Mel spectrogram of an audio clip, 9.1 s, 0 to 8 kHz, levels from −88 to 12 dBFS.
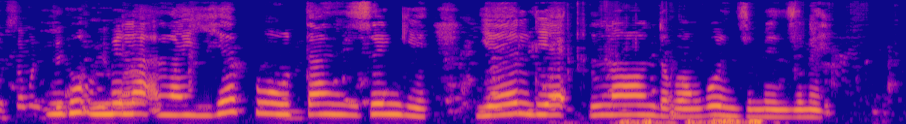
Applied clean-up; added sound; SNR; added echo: classical method Wiener filter.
